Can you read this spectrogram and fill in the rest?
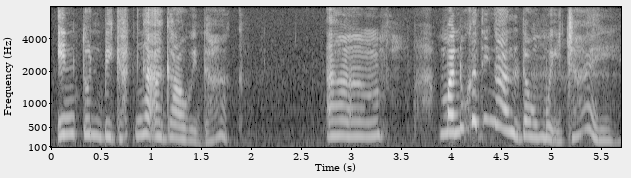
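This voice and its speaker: A woman plays a jealous, devoted partner in a comedy radio drama. She speaks slowly in a very high voice with an Ilocano accent, questioning her man. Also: very animated, slight background noise. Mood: suspicious.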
